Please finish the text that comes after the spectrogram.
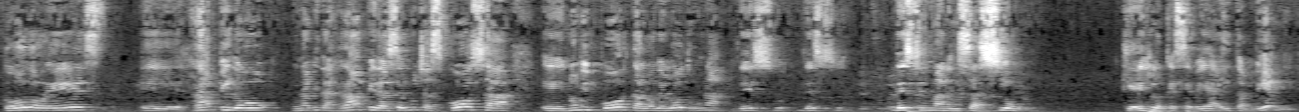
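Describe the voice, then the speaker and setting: A woman's voice: medium pitch, unhurried, reverberant, far from the mic. Woman, hesitant discussion participant, off-mic, noisy room. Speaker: book club participant. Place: echoey room at a live group gathering.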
